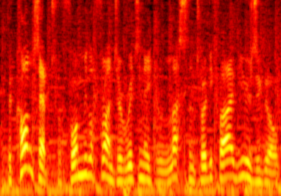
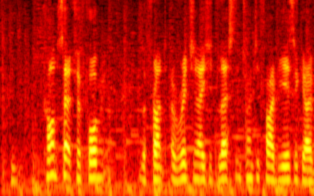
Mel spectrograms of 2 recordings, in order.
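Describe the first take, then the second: First: It is read in a put-on announcer voice. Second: It is read in an ordinary reading voice.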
